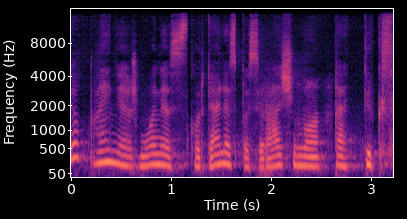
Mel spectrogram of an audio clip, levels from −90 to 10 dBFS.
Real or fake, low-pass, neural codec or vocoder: fake; 14.4 kHz; codec, 44.1 kHz, 2.6 kbps, DAC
